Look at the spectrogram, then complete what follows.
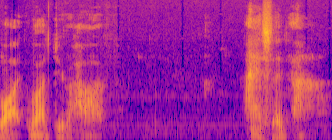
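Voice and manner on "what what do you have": imitated German accent. Retelling what a man said when the speaker brought him something: german accent. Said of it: "He's got a German accent".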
